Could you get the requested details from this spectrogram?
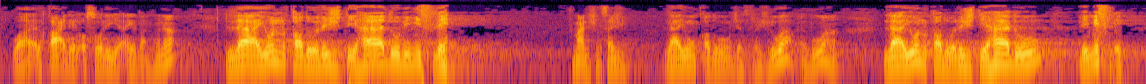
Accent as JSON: {"language": "Arabic", "region": "Damascus Governorate", "country": "Syria", "said": "دعاني مرة أحدهم في إربيل من أهل الميدان عندنا في الشام"}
